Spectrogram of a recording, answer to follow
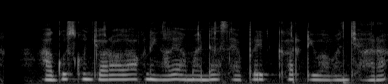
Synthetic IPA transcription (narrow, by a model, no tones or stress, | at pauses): ʔaɡʊskuɲt͡ʃɔɾɔlɔk̚niŋaliamandasɛpɾid̚kʰərdiwawaɲt͡ʃaɾa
